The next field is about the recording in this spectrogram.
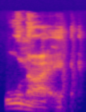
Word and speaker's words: Unai: Can anyone tell me how you actually pronounce his first name? – Unai, I believe. – Unai? – Unai.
